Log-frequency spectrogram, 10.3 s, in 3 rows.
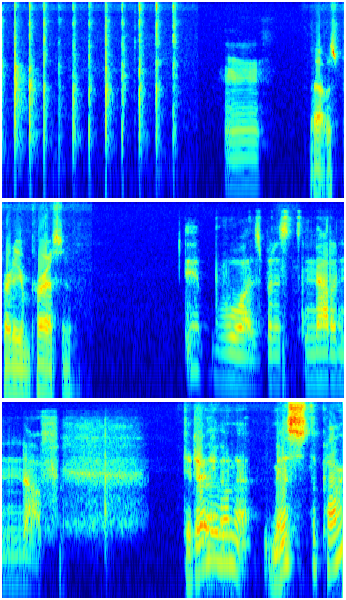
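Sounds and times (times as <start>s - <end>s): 
golf claps: 0.0s - 1.9s
speech: 2.2s - 4.3s, 5.4s - 8.0s, 8.7s - 10.2s.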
